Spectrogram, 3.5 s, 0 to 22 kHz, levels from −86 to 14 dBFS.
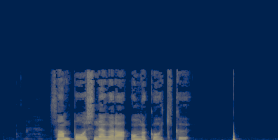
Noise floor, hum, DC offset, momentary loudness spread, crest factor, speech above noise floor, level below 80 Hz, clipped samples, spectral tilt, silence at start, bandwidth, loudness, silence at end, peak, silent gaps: -77 dBFS; none; under 0.1%; 13 LU; 20 dB; 54 dB; -46 dBFS; under 0.1%; -5 dB/octave; 0.65 s; 11.5 kHz; -25 LUFS; 0.55 s; -8 dBFS; none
